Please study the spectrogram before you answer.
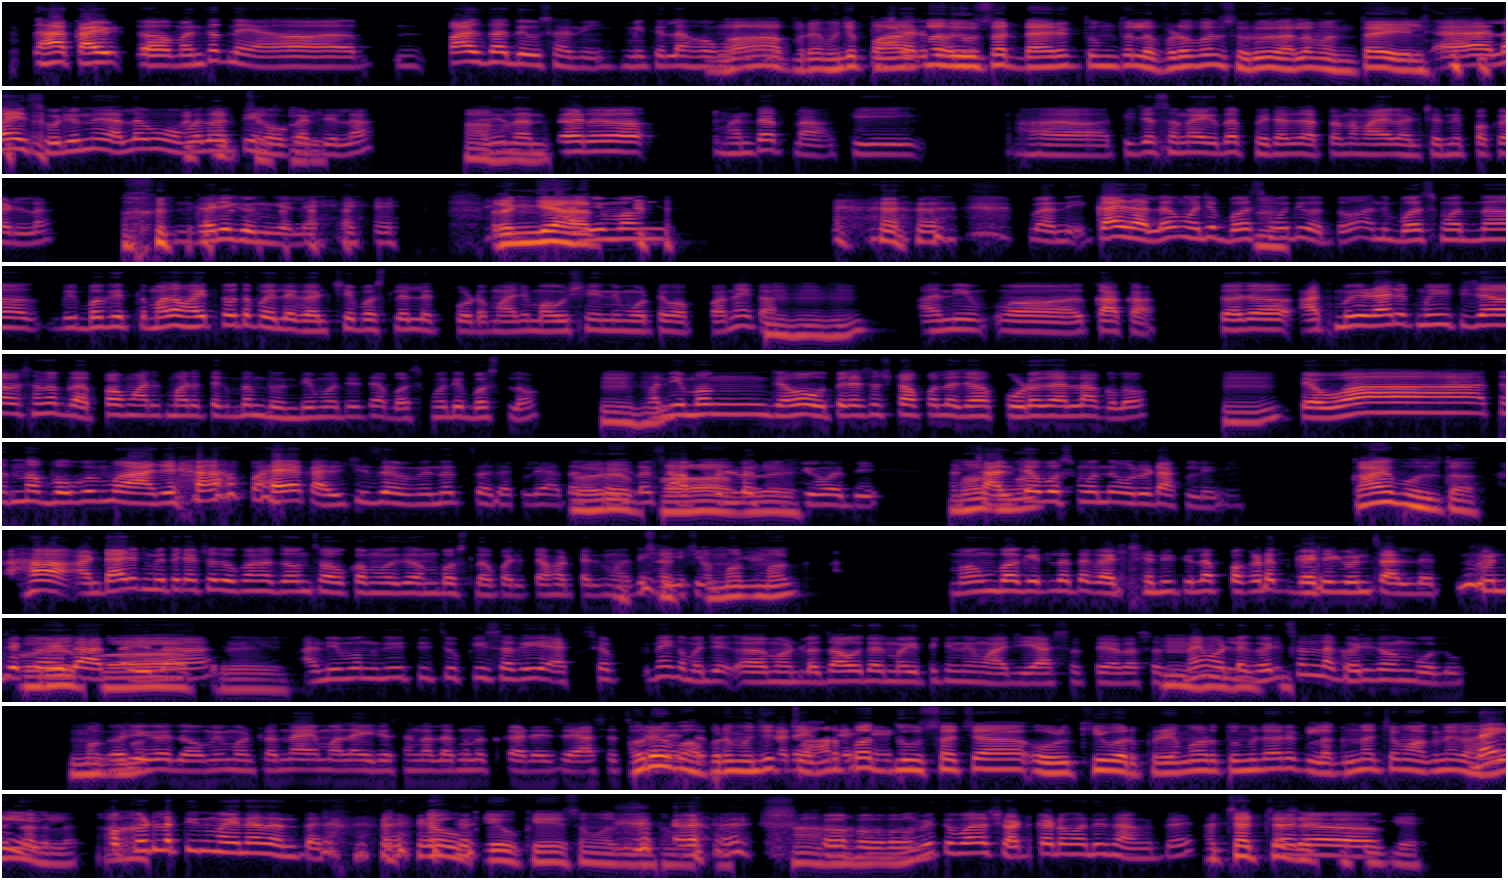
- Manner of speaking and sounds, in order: other background noise; surprised: "बापरे!"; chuckle; laugh; laughing while speaking: "रंगे हाथ"; chuckle; unintelligible speech; chuckle; drawn out: "तेव्हा"; laughing while speaking: "माझ्या पायाखालची जमीनच सरकली"; surprised: "अरे बापरे!"; surprised: "काय बोलता?"; chuckle; tapping; laughing while speaking: "घरच्यांनी तिला पकडत घरी घेऊन चाललेत"; surprised: "अरे बापरे!"; chuckle; laugh
- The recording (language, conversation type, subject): Marathi, podcast, चूक झाली तर त्यातून कशी शिकलात?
